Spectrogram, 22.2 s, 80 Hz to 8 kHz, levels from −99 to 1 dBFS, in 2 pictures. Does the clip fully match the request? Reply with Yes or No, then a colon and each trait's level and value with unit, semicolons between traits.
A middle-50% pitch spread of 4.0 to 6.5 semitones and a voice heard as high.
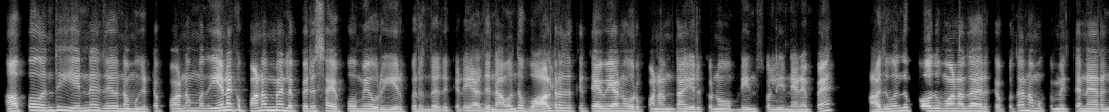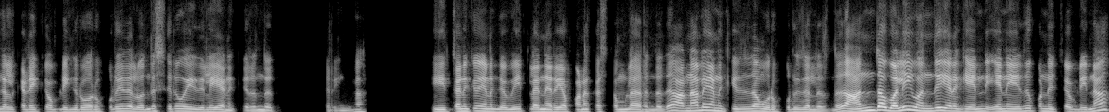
No: average, 4.4 semitones; medium, 150 Hz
